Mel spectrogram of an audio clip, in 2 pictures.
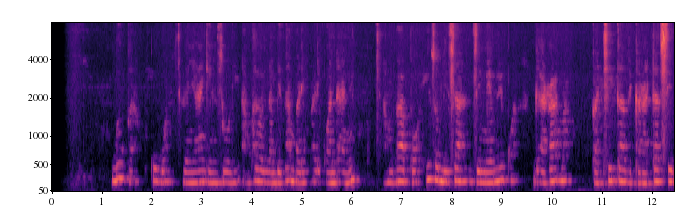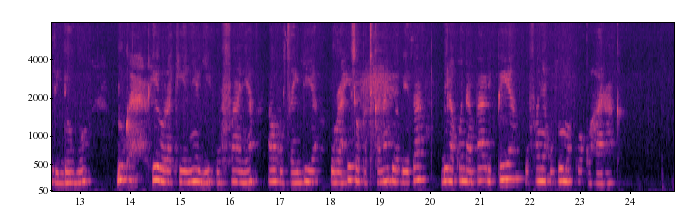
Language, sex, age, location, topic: Swahili, female, 18-24, Dar es Salaam, finance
